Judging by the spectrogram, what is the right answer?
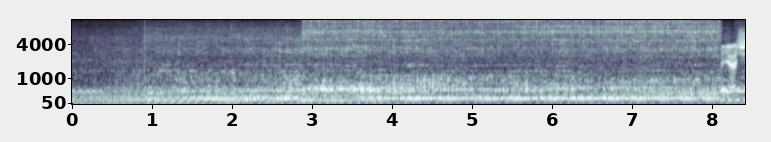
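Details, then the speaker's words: Ford 5.0 with an MT-82 (third gear broken) started on E85 after sitting a long time, with long-tube headers (check engine light from start-up misfire): deep, loud V8 burble with a steady, slightly lumpy pulse, idling healthy and even. "she sounds good with the pipes, long tube headers. Sounds pretty good."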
